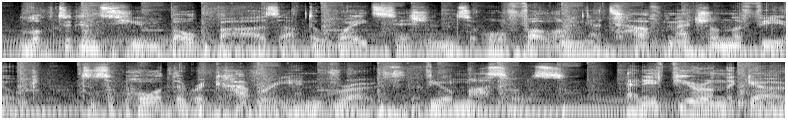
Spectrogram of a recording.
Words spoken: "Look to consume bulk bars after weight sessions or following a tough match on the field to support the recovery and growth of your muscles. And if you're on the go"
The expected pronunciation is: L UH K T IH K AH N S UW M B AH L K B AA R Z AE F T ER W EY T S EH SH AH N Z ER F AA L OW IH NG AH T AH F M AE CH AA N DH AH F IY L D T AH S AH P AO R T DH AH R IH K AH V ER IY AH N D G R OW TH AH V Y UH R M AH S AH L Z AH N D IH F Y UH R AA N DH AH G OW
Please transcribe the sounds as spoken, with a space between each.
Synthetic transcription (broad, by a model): L UH K T IH K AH N S UW M B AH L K B AA R Z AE F T ER W EY T S EH SH AH N Z ER F AA L OW IH NG AH T AH F M AE CH N DH AH F IY L D T AH S AH P AO R T DH AH R IH K AH V ER IY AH N G R OW TH AH V Y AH R M AH S L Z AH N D IH F Y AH R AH N DH AH G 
